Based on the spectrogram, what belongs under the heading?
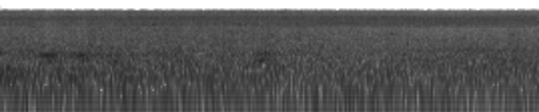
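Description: Steady rush and rumble of a moving passenger train heard from inside the carriage at an open window: wheels running on the rails mixed with the hiss of air going past.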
